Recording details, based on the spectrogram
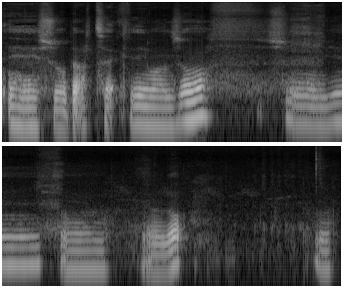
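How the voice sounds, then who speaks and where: A man's voice: mid-range voice, drawn-out words, vocal fry, warm tone, a little hiss or hum. A man with a Scottish accent explaining words in a casual home tutorial, rambling and hesitant with many ums and restarts. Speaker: vlogger teaching words.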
